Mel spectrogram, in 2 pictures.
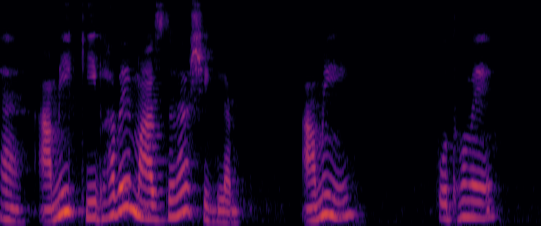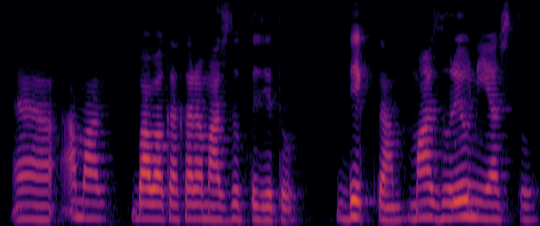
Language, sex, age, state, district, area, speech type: Bengali, female, 30-45, West Bengal, Birbhum, urban, spontaneous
